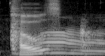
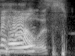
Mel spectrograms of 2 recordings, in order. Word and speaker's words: Howes: Hose? It's not Hose. Sally Ann Howes.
